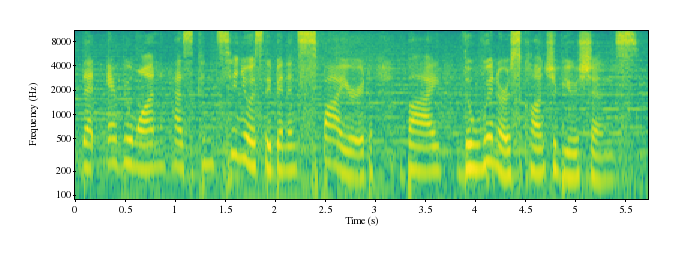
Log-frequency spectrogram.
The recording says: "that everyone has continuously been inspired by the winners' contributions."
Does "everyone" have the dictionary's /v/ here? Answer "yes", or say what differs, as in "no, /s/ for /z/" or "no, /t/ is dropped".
yes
